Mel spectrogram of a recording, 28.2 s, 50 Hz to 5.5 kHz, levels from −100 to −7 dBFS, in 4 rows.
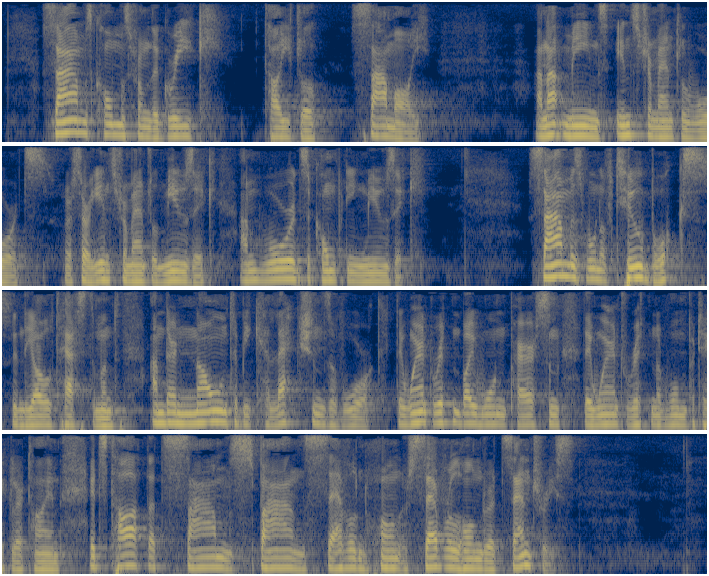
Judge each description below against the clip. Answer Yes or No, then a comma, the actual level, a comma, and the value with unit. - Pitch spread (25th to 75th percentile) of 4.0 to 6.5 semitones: No, average, 3.5 semitones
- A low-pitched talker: Yes, low, 120 Hz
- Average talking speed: No, slow, 125 wpm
